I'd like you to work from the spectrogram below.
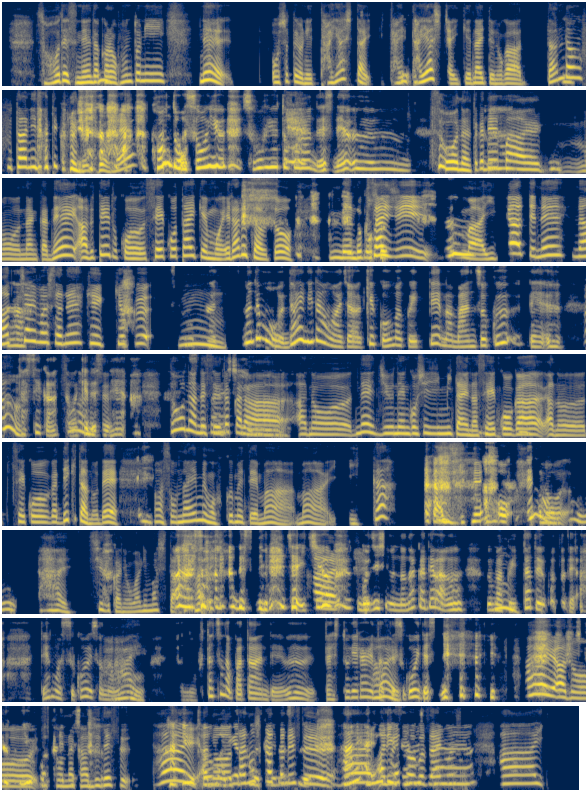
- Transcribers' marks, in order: laughing while speaking: "感じでね"; laugh; laughing while speaking: "よ よく分かりました。は … ございました"
- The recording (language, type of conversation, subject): Japanese, podcast, 自宅で発酵食品を作ったことはありますか？
- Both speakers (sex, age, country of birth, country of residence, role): female, 50-54, Japan, France, host; female, 50-54, Japan, United States, guest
